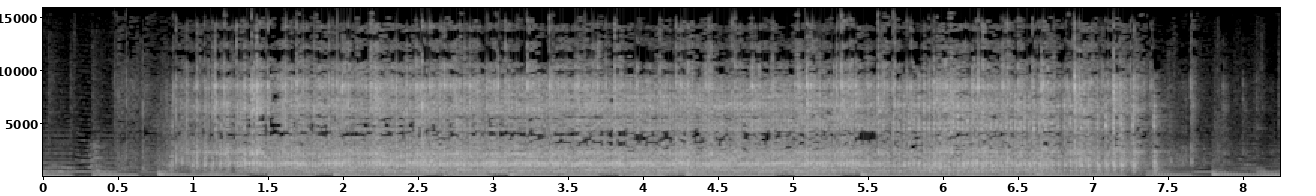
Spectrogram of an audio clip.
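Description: A rapid, dense rattle, most likely the BeanBoozled spinner app's sound as its wheel spins on a phone held close. It starts about a second in and stops shortly before the end, over background music with a steady beat.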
